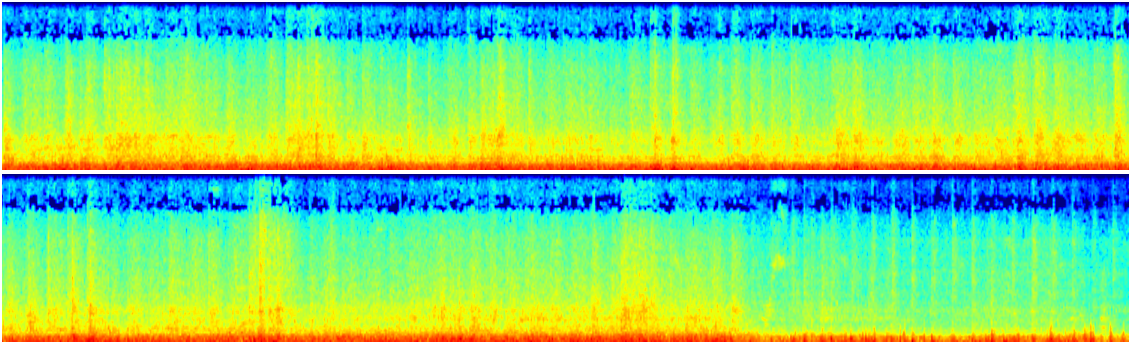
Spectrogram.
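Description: Passenger train running over a steel girder bridge, heard from inside the coach by the window: a steady, loud rumble with wheels clacking over the rails. About twenty-five seconds in the sound drops and gets lighter as the train comes off the bridge onto solid ground.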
